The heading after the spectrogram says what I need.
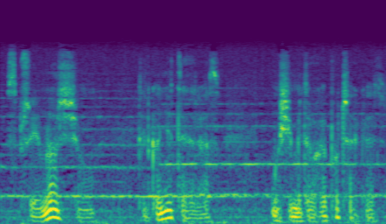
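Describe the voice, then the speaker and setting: Gentle reflective narrator, super deep voice, radio play with music behind. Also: male voice, big pitch swings, normal speed, exaggerated voice. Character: gentle, reflective adult male narrator recalling his small friend. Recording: music under the voice.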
